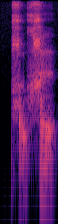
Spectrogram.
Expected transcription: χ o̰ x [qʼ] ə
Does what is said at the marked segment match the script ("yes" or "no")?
no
